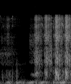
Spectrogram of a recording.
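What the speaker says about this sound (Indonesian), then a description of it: "Aku mendengar suara dentuman tembak" Gunfire in a Call of Duty battle royale match, a short burst of rapid shots close by following a brief quieter moment.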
